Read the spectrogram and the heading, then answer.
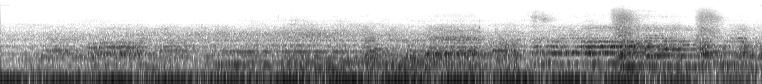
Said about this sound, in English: This train has no first class carriages, and it rides on some of the oldest track in South Africa. It's called Phelophepa, or the Good Health Train.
